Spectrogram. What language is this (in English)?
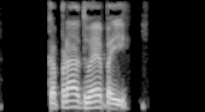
Dhatki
